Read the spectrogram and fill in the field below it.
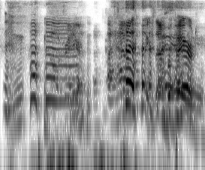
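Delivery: high, loud, through laughter; laughing boast. Real, not acted. Game master producing a prepared spaceship, laughing loudly. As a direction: proudly show it off while laughing.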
